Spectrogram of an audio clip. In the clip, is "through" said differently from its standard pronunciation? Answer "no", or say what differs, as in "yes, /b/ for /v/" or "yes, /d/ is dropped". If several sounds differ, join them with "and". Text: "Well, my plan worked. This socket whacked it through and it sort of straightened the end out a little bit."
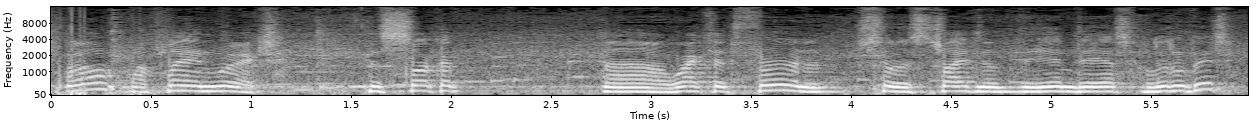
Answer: yes, /f/ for /θ/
